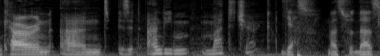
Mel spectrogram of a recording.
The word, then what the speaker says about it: Matichak: Judy Greer still playing Karen, and is it Andy Matichak? Yes, that's how I would playing pronounce Allison, who are the only real cast members that are of note.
